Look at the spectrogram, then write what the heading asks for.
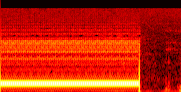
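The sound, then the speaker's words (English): A phone ringback tone on an unanswered call to a Google Voice number: one loud, steady, buzzy hum that holds for almost two seconds, then cuts off abruptly, leaving near-silence with a few faint low murmurs. “And we're calling about the games and he's not going to answer the fucking phone.”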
